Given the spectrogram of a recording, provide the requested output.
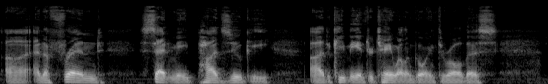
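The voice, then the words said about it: Sick-sounding voice. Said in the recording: “I have COVID right now... That's why my voice sounds like this”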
